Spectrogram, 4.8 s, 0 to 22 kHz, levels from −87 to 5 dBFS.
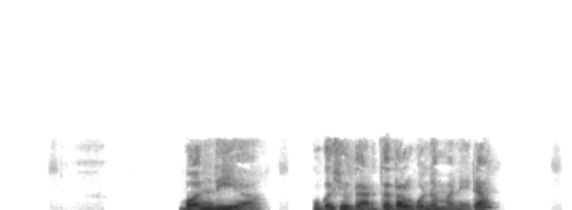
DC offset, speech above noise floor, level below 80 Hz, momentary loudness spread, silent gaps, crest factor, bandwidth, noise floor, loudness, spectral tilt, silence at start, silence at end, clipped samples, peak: under 0.1%; 50 dB; -62 dBFS; 11 LU; 2.28-2.32 s, 2.44-2.59 s; 18 dB; 7.8 kHz; -68 dBFS; -19 LUFS; -7 dB/octave; 1.5 s; 0.65 s; under 0.1%; -2 dBFS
